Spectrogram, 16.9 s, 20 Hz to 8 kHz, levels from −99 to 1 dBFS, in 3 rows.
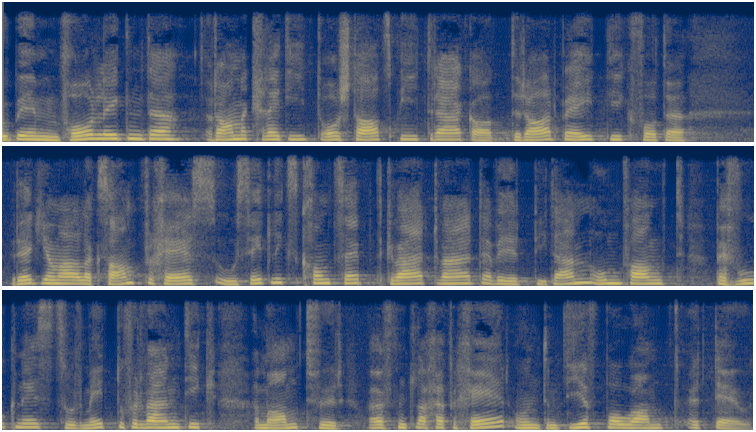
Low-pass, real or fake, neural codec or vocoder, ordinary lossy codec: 7.2 kHz; fake; codec, 16 kHz, 2 kbps, X-Codec, WavLM features, trained on Multilingual LibriSpeech; none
